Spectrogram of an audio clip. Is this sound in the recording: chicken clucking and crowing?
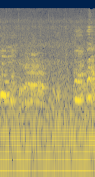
yes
